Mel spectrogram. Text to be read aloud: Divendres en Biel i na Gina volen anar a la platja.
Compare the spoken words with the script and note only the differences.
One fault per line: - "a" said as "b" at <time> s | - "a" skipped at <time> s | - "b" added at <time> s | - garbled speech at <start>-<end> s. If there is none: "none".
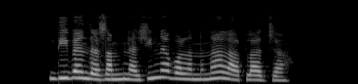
- "Biel" skipped at 1.2 s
